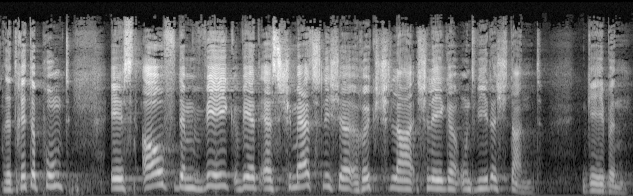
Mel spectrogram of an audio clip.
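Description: A man preaching a sermon in an earnest, unhurried way. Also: high voice, animated, pushed and bright. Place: church hall. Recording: long hall reverb.

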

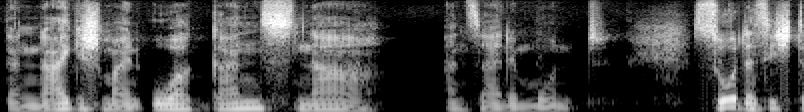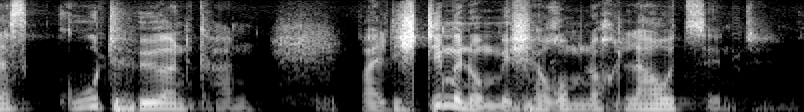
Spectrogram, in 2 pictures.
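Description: A man preaching a sermon in German, a father, who builds emphasis with repeated phrases and questions to the congregation and drops to a hushed tone for intimate points. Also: mid-range voice, animated, a little slow, no echo, studio quality. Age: young adult or middle-aged, father of a small son. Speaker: pastor.

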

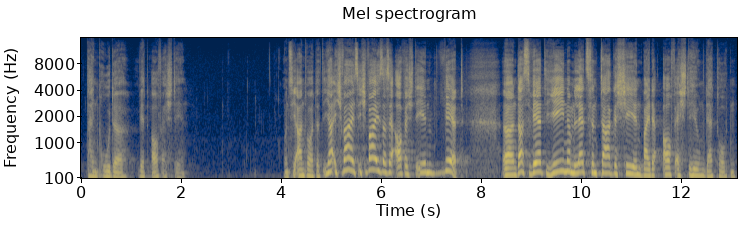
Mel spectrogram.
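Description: High-voiced preacher in a reverberant hall. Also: male voice, a bit bright. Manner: rhetorical questions, emphatic pauses. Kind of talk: sermon.

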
